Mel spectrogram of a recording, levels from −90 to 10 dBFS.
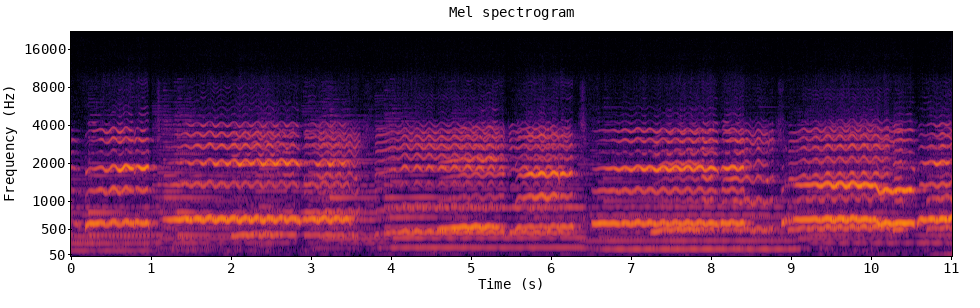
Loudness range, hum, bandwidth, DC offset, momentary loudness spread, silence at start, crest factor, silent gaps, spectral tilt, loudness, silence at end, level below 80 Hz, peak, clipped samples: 4 LU; none; 10.5 kHz; under 0.1%; 10 LU; 0 s; 14 dB; none; -4 dB/octave; -22 LUFS; 0 s; -66 dBFS; -8 dBFS; under 0.1%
